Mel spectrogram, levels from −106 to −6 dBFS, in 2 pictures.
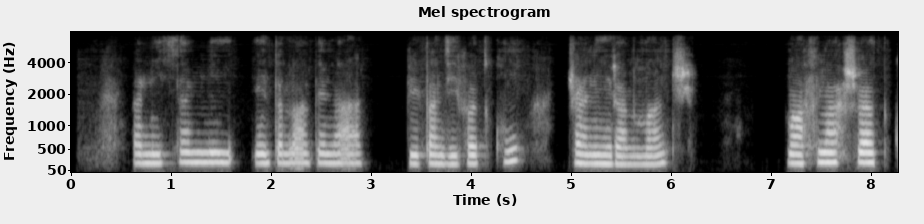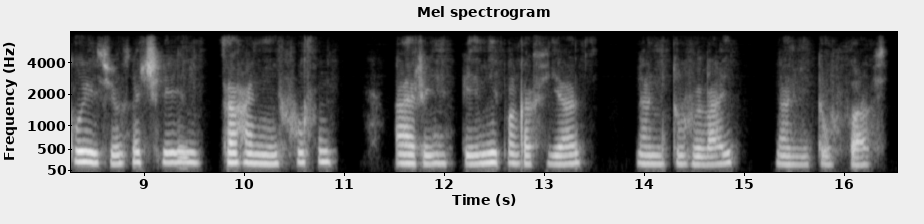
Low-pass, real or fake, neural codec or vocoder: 7.2 kHz; fake; codec, 24 kHz, 3 kbps, HILCodec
